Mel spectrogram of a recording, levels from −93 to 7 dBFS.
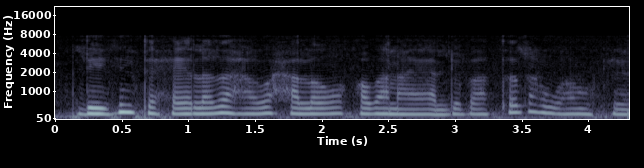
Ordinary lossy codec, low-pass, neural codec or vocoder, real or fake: none; none; codec, 16 kHz, 8 kbps, FunCodec, trained on LibriTTS, 25 frames a second; fake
